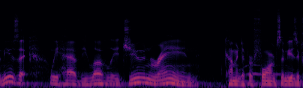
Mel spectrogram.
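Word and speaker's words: Jun Raine: My name is June Rain. That's spelled J U N R A I N E.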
